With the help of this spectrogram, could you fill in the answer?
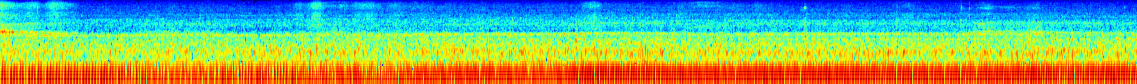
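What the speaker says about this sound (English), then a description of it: "Gotta love this reverse gear." A vehicle engine runs steadily in reverse gear during a ride near Blue Ridge, Texas, a close, continuous low rumble and hum that swells slightly partway through, with no talk over it.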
